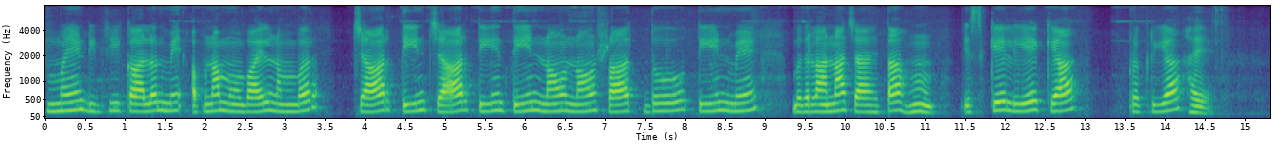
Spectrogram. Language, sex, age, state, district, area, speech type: Hindi, female, 60+, Uttar Pradesh, Sitapur, rural, read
